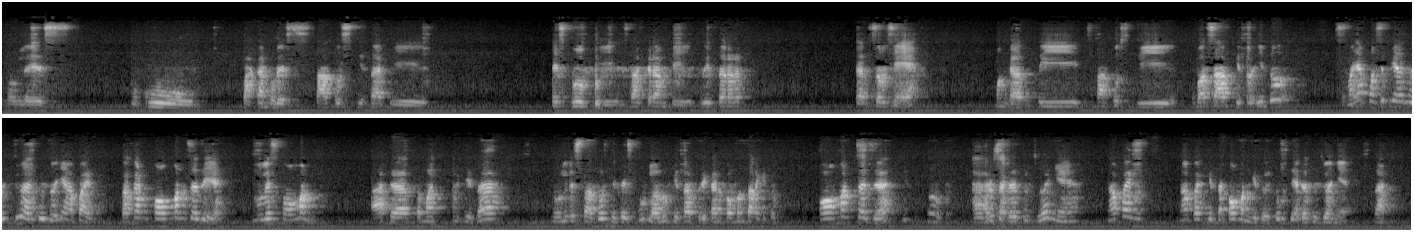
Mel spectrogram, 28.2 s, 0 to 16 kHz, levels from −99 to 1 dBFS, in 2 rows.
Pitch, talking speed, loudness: 180 Hz, 130 wpm, -29 LUFS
